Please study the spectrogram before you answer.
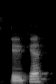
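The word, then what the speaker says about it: Duiker: D's story and yes that pronunciation is wrong I believe St aric says it's Dua but it's d i c k r and that will forever be daa in my brain I'm sorry then one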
